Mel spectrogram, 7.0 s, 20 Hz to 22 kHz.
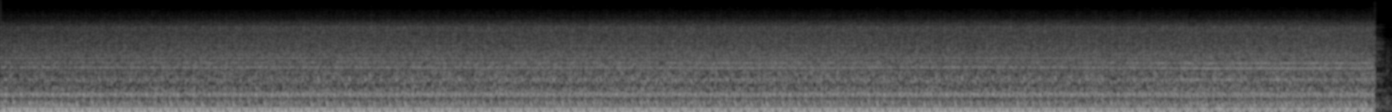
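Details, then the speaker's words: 2002 Subaru WRX, about 20 years old, about 130,000 miles, recently reflashed for boost cutting: steady idle with a light tick about two per second; owner unsure of the cause; ticking at idle. "i'll post a clip of what it sounds like now and you guys can let me know if anyone watching uh here's anything that's wrong with it but that still sounds like it's ticking or something like that"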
